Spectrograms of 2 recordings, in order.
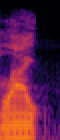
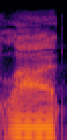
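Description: First: Said in a general American accent. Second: Said in a West Virginia accent. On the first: "instead of light" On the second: "people will say light"

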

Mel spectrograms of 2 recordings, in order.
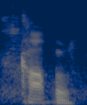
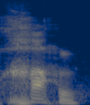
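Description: First: It starts with a hard k stop. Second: It starts with a rough throaty friction sound.

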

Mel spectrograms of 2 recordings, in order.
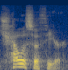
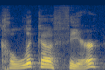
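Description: First: The word begins with a ch sound. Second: The word begins with a hard k sound.

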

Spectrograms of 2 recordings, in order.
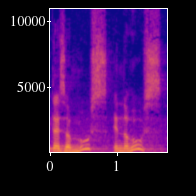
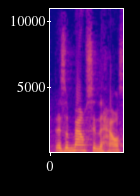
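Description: First: It is said in a Scottish accent. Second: It is said in an English accent. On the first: "That's just my Scottish accent" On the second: "for you south of the border"

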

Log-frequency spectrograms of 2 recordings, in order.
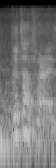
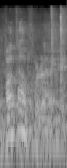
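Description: First: The word begins with the syllable 'bu'. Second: The word begins with the syllable 'ba'. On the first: The speaker calls it wrong. "ブタフライじゃなくて" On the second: The speaker calls it right. "じゃなくてバタフライ"

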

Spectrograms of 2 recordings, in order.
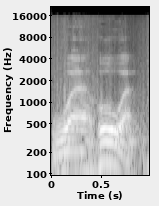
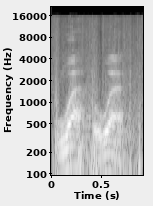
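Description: First: A full u vowel follows the h sound. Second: There is no vowel after the h sound. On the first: "وبالضمة الخالصة" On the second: "بالسكون المحض"

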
